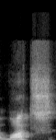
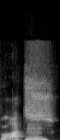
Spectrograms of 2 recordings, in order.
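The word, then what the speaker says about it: Lhotse: right is it uh lotz l-h-o-t-s-e the e is silent i believe lots and the other one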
